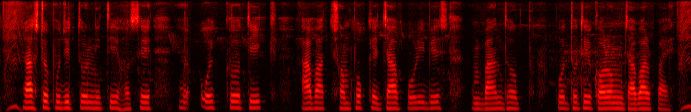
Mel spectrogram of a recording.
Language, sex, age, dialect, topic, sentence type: Bengali, male, 18-24, Rajbangshi, agriculture, statement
